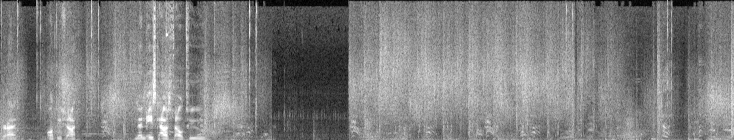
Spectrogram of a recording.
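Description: Magic spells crackle and burst in rapid bursts.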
